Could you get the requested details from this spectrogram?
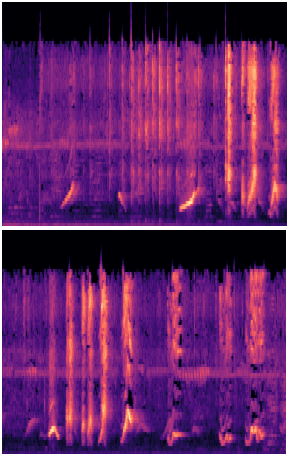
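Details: Cucak emas, or black-crested bulbul, kept by hobby breeders: scattered clear whistled upslurs among harsh broadband clicks and rattles, the notes coming in quick clusters after a quieter start with low background hum.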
